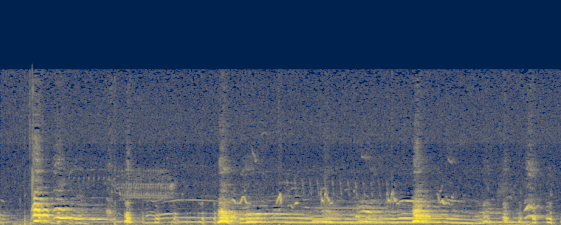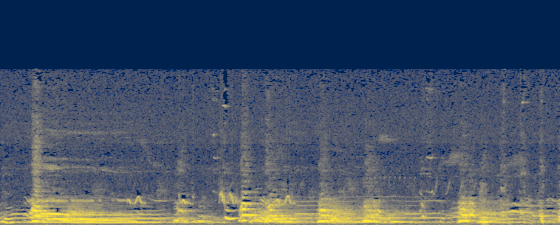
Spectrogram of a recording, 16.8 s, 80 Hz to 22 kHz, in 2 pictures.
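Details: Reservation dogs howl at sunrise in the early morning on May 6, in long, wavering bouts, the drawn-out tones overlapping and sliding up and down.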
